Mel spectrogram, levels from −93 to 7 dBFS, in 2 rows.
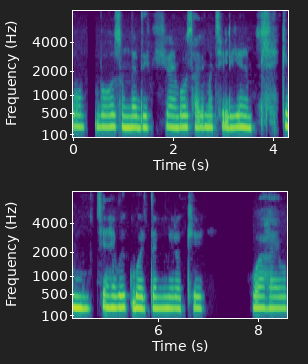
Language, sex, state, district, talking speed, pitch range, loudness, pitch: Hindi, female, Bihar, Araria, 155 wpm, 220-230 Hz, -15 LUFS, 225 Hz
